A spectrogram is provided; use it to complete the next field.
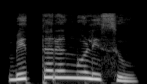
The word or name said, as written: ಬಿತ್ತರಂಗೊಳಿಸು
